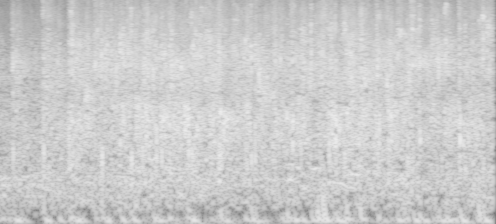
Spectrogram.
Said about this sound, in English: And particularly, a special round of applause to our referee and his match officials,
